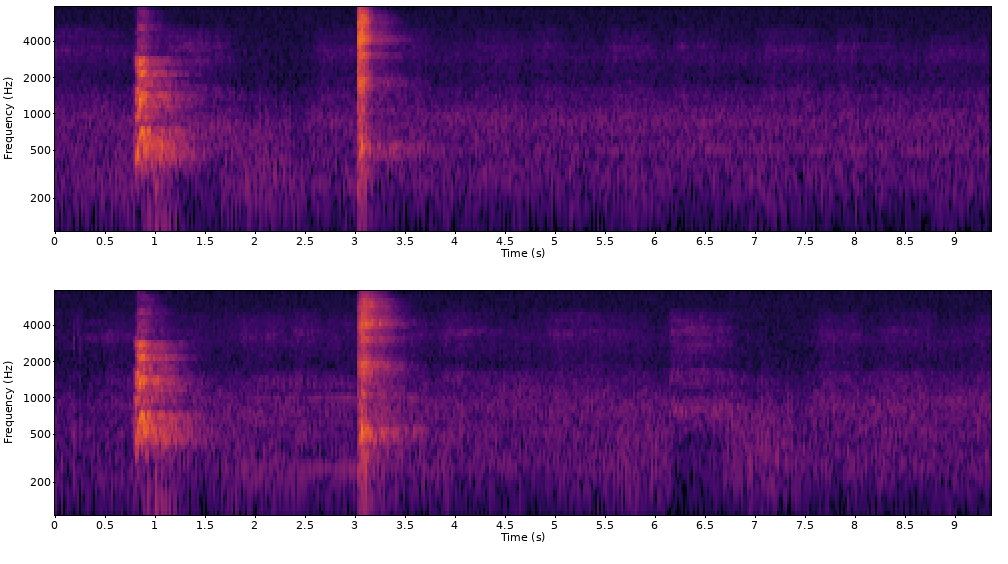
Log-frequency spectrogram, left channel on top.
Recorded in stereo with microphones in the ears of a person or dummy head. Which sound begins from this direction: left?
A gasp, at 3.0 s.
